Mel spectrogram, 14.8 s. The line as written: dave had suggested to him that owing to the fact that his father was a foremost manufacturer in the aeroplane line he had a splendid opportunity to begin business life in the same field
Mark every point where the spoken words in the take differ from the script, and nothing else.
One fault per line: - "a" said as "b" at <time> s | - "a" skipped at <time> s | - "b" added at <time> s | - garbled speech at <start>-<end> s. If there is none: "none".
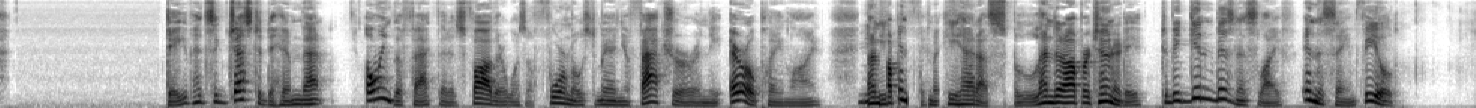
- "to" skipped at 3.9 s
- garbled speech at 8.6-9.4 s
